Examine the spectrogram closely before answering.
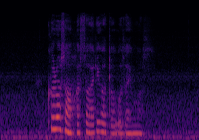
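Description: A young woman speaks briefly and softly, close to the microphone.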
